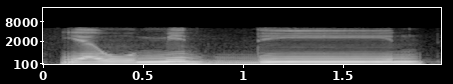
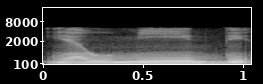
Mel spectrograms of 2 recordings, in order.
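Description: First: Yawm runs straight into a doubled d. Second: A stretched i vowel follows yawm. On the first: The speaker calls it right. "انتقل إلى التشديد الدال مباشرة" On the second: The speaker calls it wrong. "يومي مي مطيت الكسرة، هذا غير زائد غير صحيح"

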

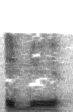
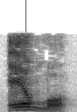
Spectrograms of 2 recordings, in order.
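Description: First: The opening glottal stop is light and natural. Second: The opening glottal stop is forced and exaggerated. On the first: The speaker calls it right. "ولا اقراها الله" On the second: The speaker calls it wrong. "في ناس بتقرأها كده"

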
